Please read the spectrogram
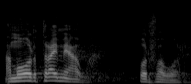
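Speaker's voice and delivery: soft, tender ask to a spouse; gentle request. Shown as a demonstration. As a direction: ask sweetly, softly. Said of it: "es la manera que lo decimos". (pedido suave y cariñoso)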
